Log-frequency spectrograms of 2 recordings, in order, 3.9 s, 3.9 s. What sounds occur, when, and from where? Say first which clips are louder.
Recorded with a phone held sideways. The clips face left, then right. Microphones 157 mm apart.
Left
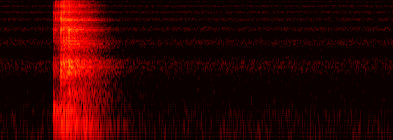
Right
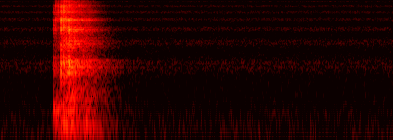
0.5 s crushing: even; 5° left (ahead or behind), 1.6 m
